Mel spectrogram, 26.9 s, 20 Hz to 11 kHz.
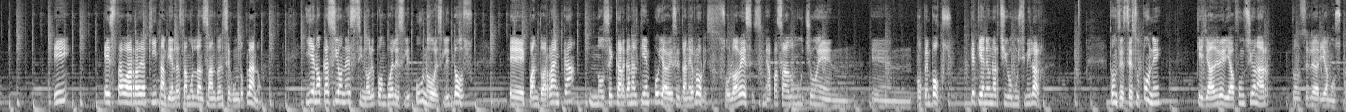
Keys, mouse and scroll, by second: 1.1 typing, 2.9-5.6 typing, 26.8 ctrl+o.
